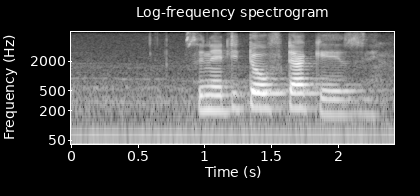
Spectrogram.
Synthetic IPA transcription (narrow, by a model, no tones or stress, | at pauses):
sinelʼitʼofutʼaɡ̥ʱeːzi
